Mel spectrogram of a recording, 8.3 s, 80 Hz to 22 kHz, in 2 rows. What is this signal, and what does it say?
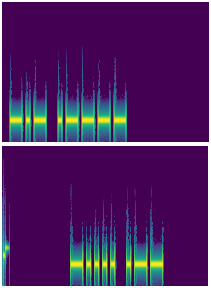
Morse code, heard as a keyed tone, about 15 wpm, 700 Hz. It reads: K 1 6 W
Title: Single-Letter Single-Number 15wpm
